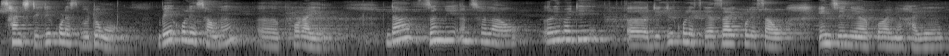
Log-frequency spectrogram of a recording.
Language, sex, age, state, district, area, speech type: Bodo, female, 30-45, Assam, Baksa, urban, spontaneous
